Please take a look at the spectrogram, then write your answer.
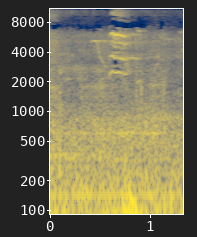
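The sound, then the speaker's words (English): Birds chirp a few times outdoors in the morning, with soft high tweets over a low background rumble and no one talking. “and you hear the birds are out here this morning.”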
